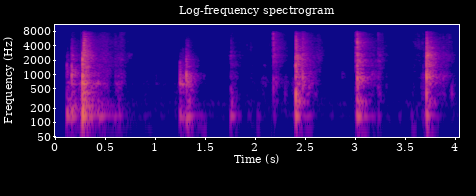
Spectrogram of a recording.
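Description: A plastic case is set down on a glass shelf with a light knock.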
